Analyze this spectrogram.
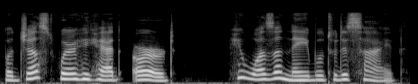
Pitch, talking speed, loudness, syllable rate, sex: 220 Hz, 160 wpm, -16 LUFS, 5.0 syllables/s, female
